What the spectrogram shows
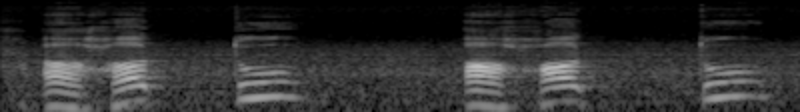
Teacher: تو موٹا حرف ہے اس لیے اس کو موٹا کر رہے ہیں۔ احط تو، تا کو موٹا نہیں کرنا، تو کو موٹا کرنا ہے۔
